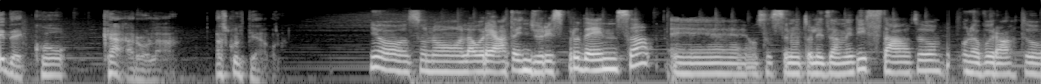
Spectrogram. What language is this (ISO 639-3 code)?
ita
